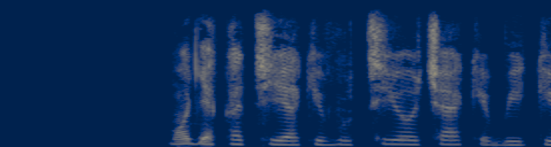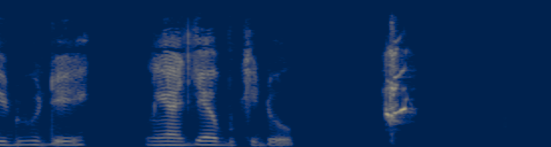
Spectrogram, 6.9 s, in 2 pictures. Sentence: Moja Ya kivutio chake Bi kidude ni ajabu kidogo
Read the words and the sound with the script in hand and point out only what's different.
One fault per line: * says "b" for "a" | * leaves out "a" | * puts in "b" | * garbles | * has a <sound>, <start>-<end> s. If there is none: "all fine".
* puts in "Kati"
* has a laugh, 5.8-6.1 s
